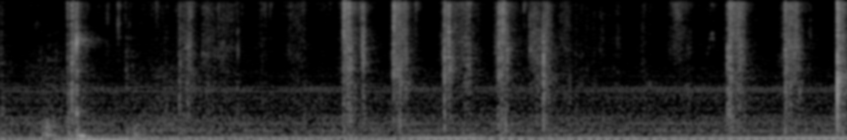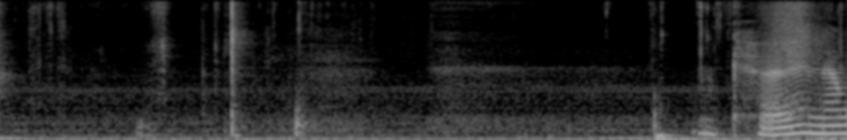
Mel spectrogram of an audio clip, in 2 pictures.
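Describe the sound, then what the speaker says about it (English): Soft, quiet riffling and clicking of tarot cards being shuffled by hand, in short irregular bursts close by, with a brief voice near the end. "So let me just shuffle these cards a time or two."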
